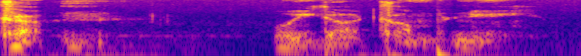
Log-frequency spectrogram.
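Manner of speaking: barely voiced, low whispered mutter under the breath. Storyteller voicing a man who hears a thump, warning the captain under his breath. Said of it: "very low under his breath he goes".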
